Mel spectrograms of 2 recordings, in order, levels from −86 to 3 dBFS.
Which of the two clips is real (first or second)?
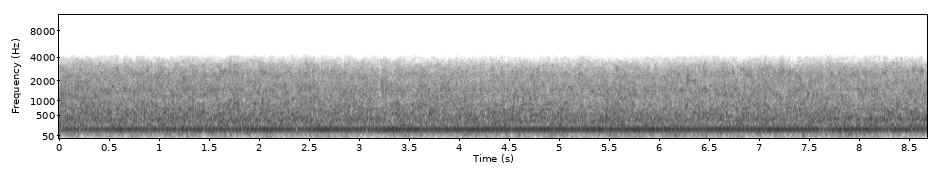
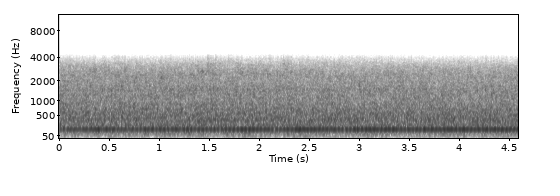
second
